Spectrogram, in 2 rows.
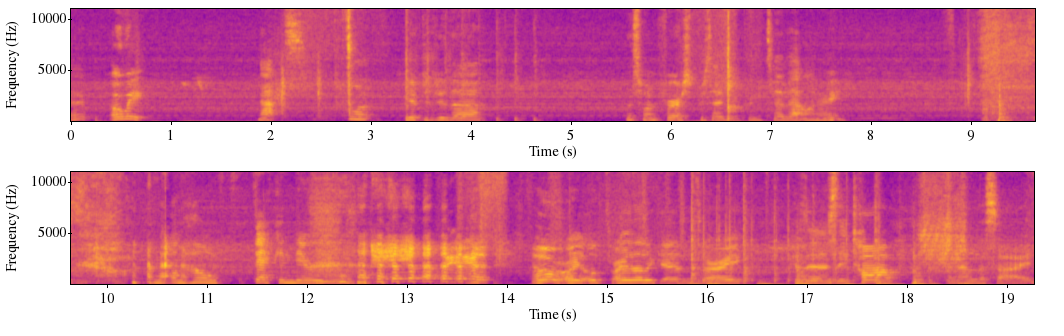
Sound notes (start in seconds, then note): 3.3 tap tap tap; 9.5 laugh; 9.8 sigh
